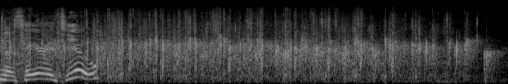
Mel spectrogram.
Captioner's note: audience applauding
